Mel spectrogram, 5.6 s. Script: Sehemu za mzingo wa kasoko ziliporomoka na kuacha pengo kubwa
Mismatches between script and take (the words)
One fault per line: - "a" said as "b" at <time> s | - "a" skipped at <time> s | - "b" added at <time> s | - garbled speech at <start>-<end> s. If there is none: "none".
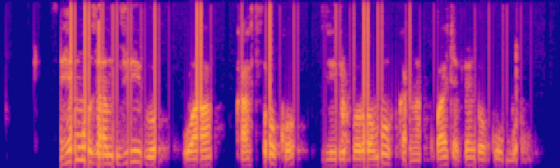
none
